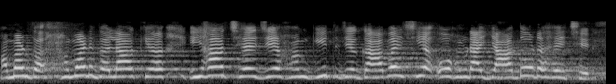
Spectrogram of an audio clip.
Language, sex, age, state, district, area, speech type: Maithili, female, 18-30, Bihar, Supaul, rural, spontaneous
